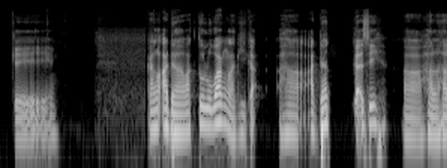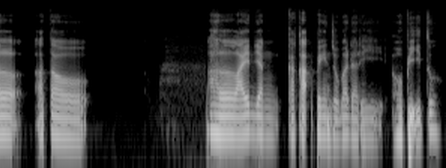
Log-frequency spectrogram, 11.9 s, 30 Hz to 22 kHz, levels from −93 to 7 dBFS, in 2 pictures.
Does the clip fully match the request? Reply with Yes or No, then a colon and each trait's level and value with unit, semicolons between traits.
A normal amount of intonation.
Yes: average, 3.1 semitones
